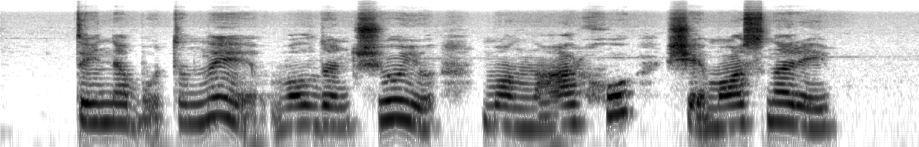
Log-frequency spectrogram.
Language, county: Lithuanian, Telšiai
